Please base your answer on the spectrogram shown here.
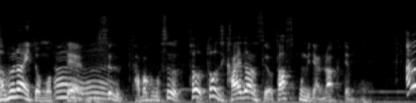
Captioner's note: laughs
